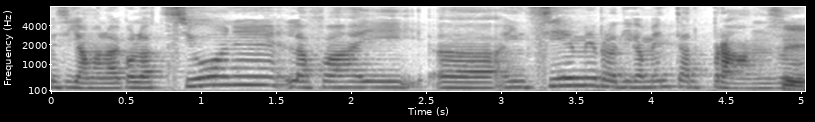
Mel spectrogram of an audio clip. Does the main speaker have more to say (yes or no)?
no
